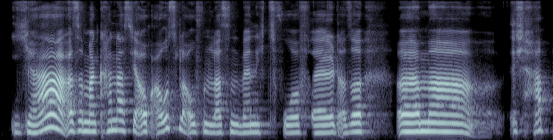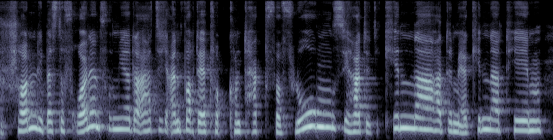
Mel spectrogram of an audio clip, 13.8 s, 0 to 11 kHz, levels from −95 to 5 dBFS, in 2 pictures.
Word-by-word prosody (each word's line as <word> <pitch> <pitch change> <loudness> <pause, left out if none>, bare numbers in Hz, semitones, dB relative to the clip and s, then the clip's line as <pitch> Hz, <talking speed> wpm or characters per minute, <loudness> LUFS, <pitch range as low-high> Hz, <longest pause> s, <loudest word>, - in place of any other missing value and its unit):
Ja, 200 - +6
also, 220 +1 +1
man 210 -1 +3
kann 230 +3 -2
das 230 -1 -1
ja 215 - 0
auch 205 +1 0
auslaufen 210 -9 -3
lassen, 180 +1 -3
wenn 180 +1 -2
nichts 185 0 -7
vorfällt. 180 0 -3
Also, 200 +5 +1 0.4
ähm, 205 +1 +6 1.0
ich 210 +1 -8
habe 240 0 -6
schon 230 +7 -1
die 250 - -2
beste 220 +1 -6
Freundin 220 +9 -1
von 265 -5 -7
mir, 260 -1 -2
da 225 -3 -3
hat 220 0 -9
sich 230 -3 -11
einfach 225 +2 -3
der 205 -2 -1
To 200 0 -9
Kontakt 205 +1 -9
verflogen. 295 - 0
Sie 245 -8 -6
hatte 200 -1 -1
die 200 +2 -26
Kinder, 275 -1 0
hatte 225 -1 -4
mehr 185 -4 -4
Kinderthemen, 230 0 -4
215 Hz, 160 wpm, -23 LUFS, 200-240 Hz, 1.0 s, Ja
